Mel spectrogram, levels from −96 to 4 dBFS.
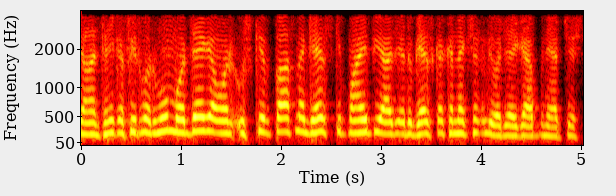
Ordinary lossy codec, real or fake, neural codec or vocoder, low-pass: none; fake; codec, 16 kHz in and 24 kHz out, 1 kbps, XY-Tokenizer; 3.6 kHz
